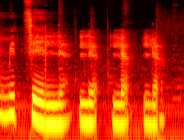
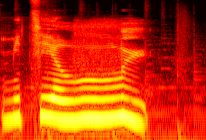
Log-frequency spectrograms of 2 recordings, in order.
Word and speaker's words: метель: But here метель, soft sign makes L sound softer. If I put I instead of soft sign, it would be метелы, метелы. No, first it's quite difficult to pronounce, and also now L is not soft anymore, but it was originally soft.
